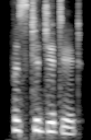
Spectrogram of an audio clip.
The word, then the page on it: fastigiated: Indian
